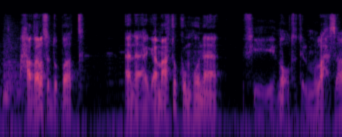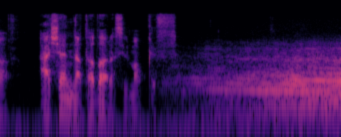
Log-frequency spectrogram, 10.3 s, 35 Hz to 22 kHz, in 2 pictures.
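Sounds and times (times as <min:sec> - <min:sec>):
speech: 0:00.4 - 0:07.9
enemy airplanes flying high overhead: 0:07.8 - 0:10.2.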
